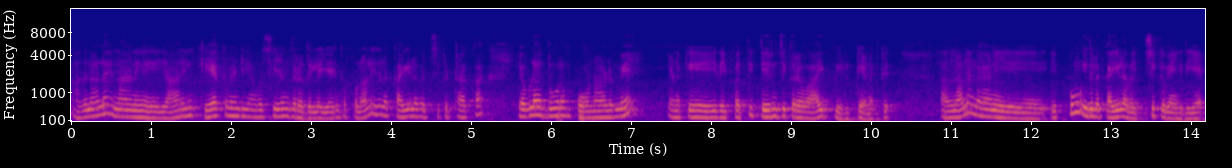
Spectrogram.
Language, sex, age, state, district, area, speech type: Tamil, female, 60+, Tamil Nadu, Coimbatore, rural, spontaneous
